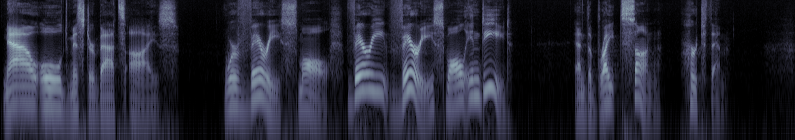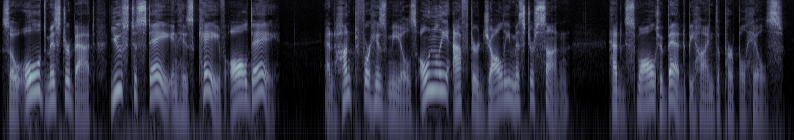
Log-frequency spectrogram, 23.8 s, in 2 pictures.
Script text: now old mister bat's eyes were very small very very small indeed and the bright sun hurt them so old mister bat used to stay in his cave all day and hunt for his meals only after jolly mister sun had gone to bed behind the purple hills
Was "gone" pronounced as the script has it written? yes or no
no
